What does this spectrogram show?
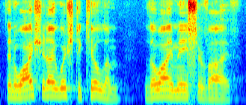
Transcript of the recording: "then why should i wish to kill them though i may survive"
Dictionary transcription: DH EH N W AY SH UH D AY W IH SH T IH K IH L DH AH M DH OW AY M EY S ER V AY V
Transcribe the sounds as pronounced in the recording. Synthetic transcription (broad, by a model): DH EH N W AY SH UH D AY W IH SH T IH K IH L DH AH M DH OW AY M EY S ER V AY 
